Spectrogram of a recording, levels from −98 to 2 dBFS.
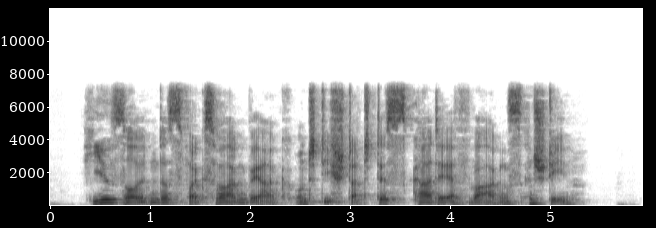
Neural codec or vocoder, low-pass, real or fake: codec, 16 kHz, 8 kbps, FreqCodec, larger model; 7.2 kHz; fake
